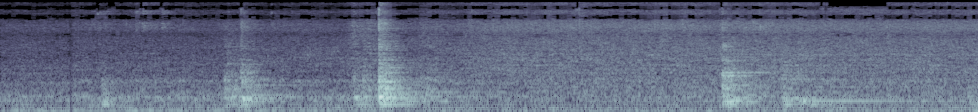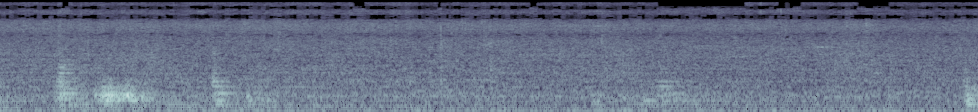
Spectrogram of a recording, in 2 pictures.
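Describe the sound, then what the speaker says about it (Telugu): Onions and drumsticks fry in a pan for a drumstick and milk curry, a soft continuous sizzle broken by scattered spoon scrapes and clinks against the pan. "ఉల్లిపాయలు మధ్యలో ఇవి కలుపుతూ ఉండాలండి, లేకపోతే మాడిపోతాయి."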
